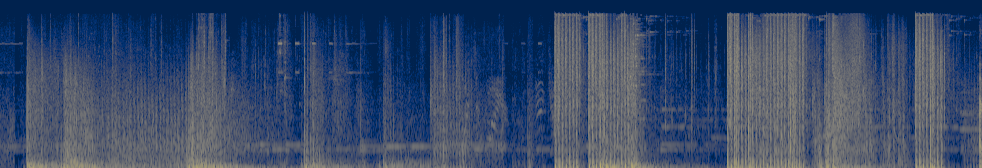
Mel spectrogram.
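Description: Repeated bursts of video-game gunfire from a Tempus Razorback rifle, loud sustained volleys with short gaps, heavier clusters later on, and no talking over them.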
